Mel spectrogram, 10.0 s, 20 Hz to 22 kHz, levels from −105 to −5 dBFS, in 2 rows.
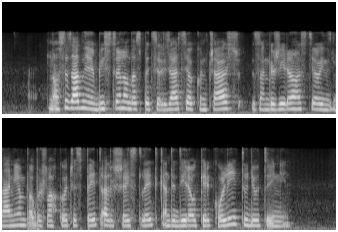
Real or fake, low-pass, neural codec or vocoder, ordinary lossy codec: fake; 7.2 kHz; codec, 16 kHz, 4 kbps, X-Codec, HuBERT features, trained on general audio; none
